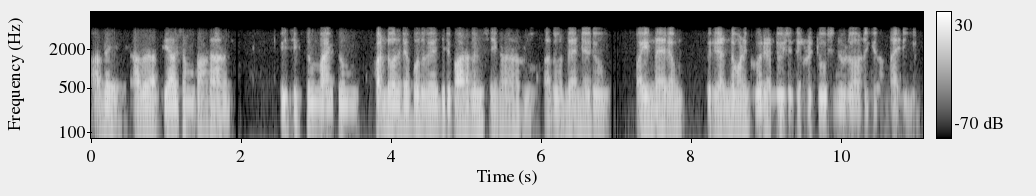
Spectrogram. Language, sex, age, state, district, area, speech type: Malayalam, male, 18-30, Kerala, Idukki, urban, conversation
